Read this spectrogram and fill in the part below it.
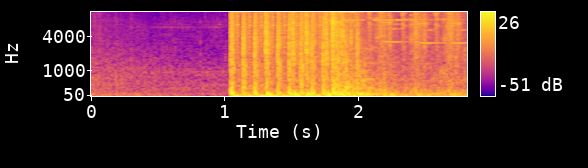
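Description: A rifle fires a rapid burst of automatic shots.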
